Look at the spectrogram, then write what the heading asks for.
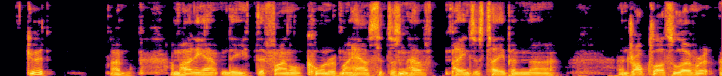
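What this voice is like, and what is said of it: Soft British accent. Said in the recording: “your docile tones of British oh, yes. accent. Yes, not voice synthesized either.”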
